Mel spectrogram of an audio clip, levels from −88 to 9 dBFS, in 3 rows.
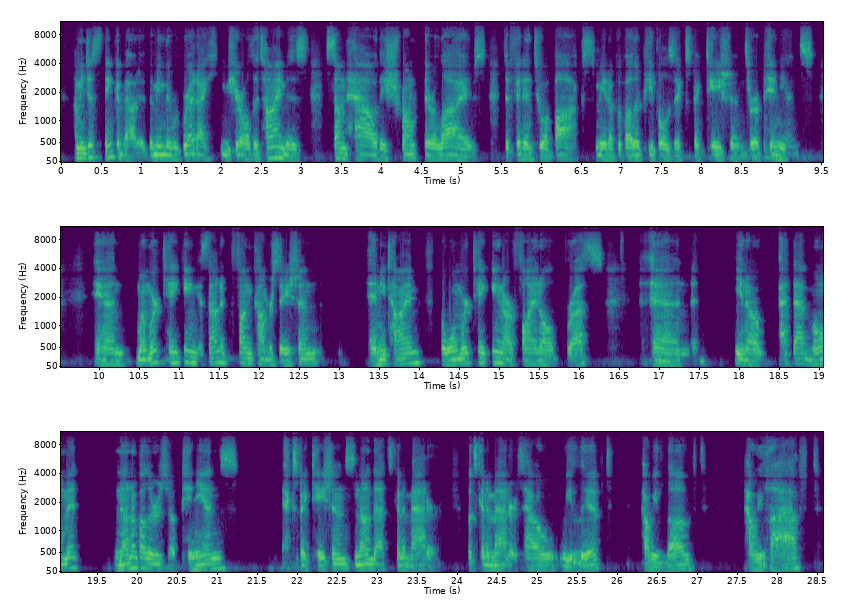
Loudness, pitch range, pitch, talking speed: -19 LUFS, 100-120 Hz, 115 Hz, 170 wpm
